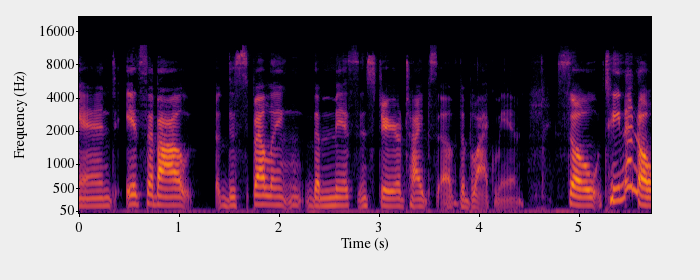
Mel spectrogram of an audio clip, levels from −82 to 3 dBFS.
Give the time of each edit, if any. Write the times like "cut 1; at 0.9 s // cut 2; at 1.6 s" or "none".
none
